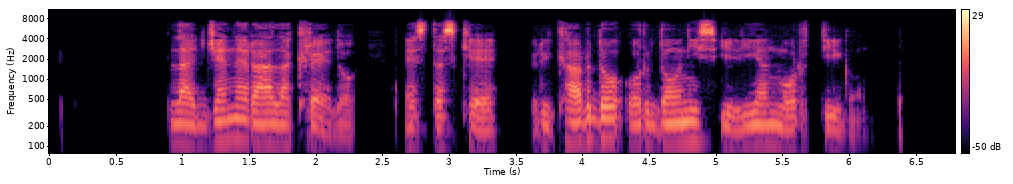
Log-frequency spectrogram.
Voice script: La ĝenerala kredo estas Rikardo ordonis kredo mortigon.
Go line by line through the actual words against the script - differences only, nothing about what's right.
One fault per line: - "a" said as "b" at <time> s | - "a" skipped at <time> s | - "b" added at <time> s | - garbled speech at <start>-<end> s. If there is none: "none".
- "ke" added at 3.1 s
- "kredo" said as "ilian" at 5.1 s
